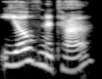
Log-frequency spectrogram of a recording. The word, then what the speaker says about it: Eovnata: The Nevnamonian noun Eovnata, meaning eternity, is pronounced E-ov-nata, as in saying oval.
